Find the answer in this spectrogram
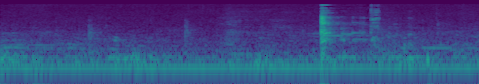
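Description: Two sharp clicks about a quarter of a second apart, the first loud, about a second and a half in, over a low steady hum.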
